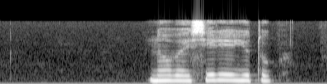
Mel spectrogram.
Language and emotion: Russian, neutral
